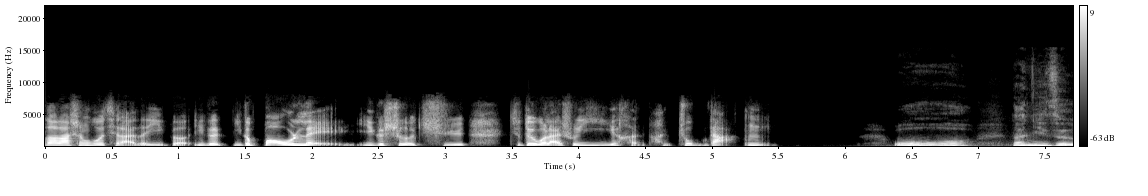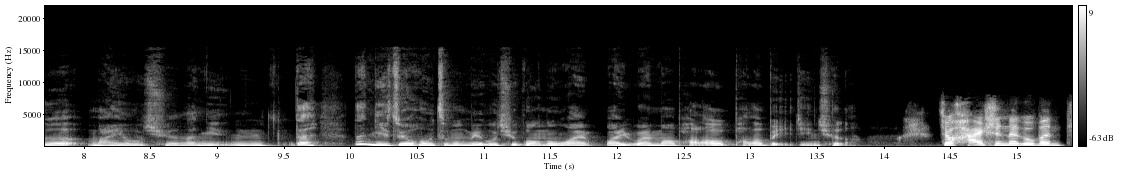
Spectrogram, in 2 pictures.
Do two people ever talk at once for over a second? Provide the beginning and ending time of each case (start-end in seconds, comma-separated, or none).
none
